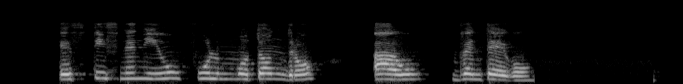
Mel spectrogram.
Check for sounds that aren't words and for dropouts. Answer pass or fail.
pass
